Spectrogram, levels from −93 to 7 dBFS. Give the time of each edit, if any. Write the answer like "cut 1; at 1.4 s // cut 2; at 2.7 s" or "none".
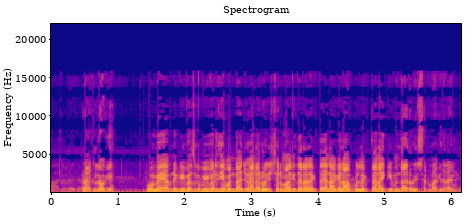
cut 1; at 1.3 s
